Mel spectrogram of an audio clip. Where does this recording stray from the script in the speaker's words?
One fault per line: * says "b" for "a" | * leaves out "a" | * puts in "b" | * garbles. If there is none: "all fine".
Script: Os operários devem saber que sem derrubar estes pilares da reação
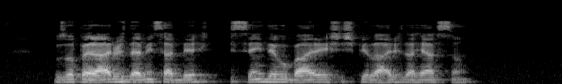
* leaves out "que"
